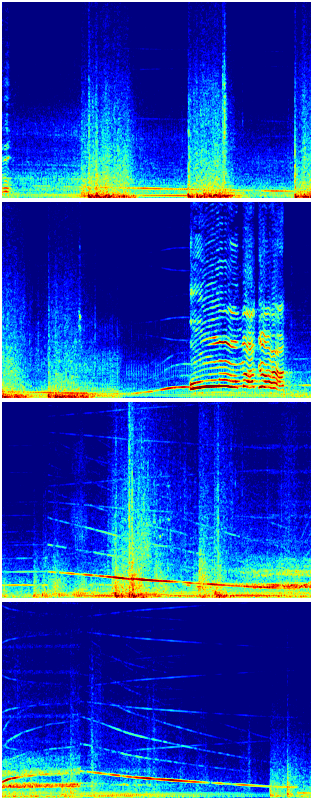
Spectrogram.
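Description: Cars crash into metal railings and each other with loud bangs.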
